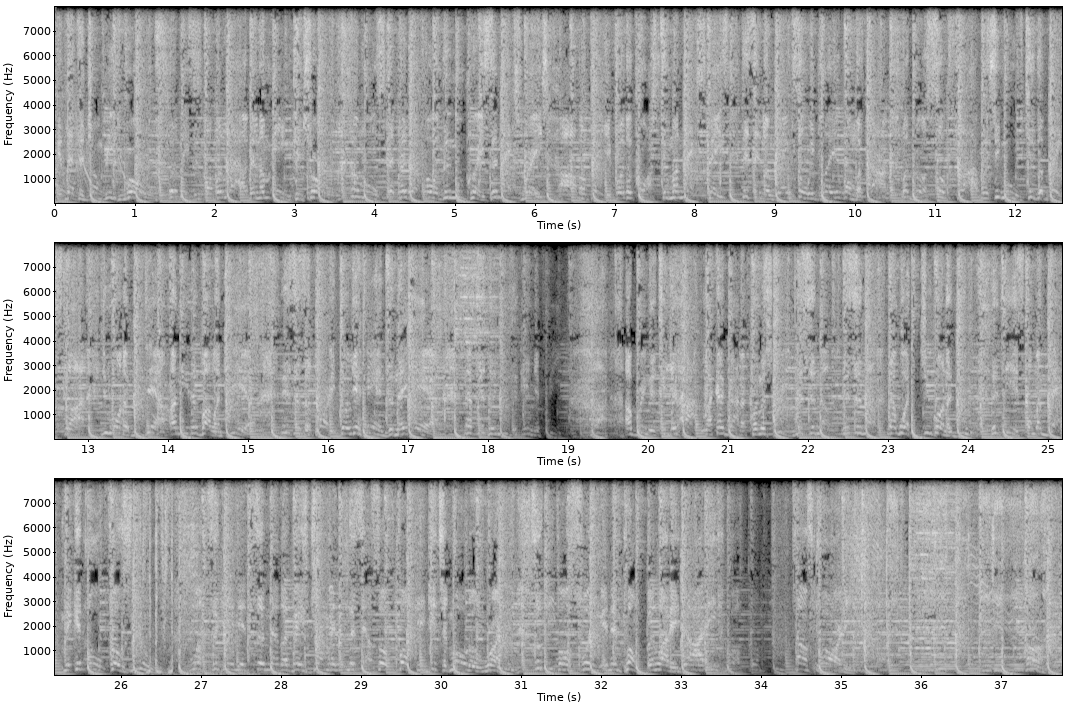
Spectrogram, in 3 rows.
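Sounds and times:
90s drum beat at 105 bpm: 0:00.0 - 0:37.7.

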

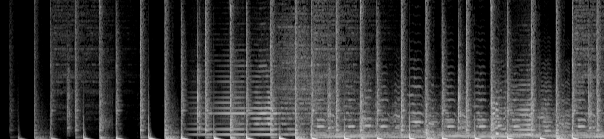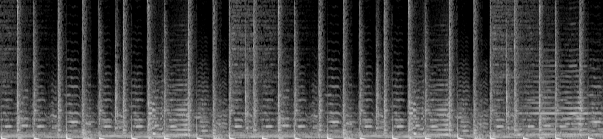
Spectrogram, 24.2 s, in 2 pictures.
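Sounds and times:
moombahton beat at 92 BPM: 0:00.2 - 0:24.1.

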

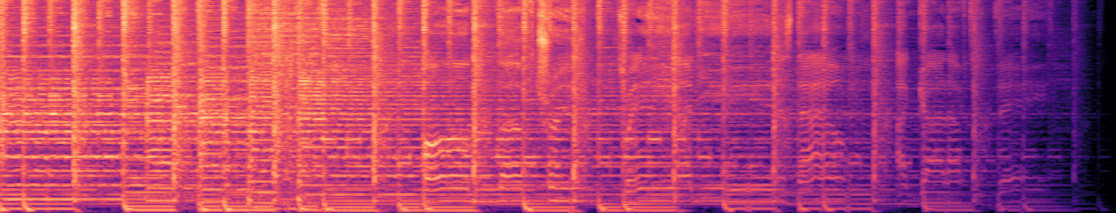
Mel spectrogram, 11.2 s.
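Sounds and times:
drum beat: 0:00.0 - 0:07.4.

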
